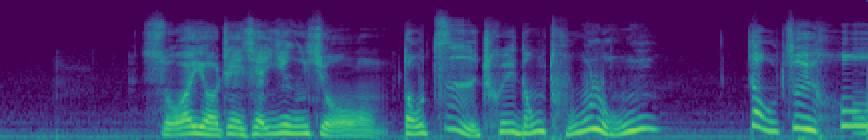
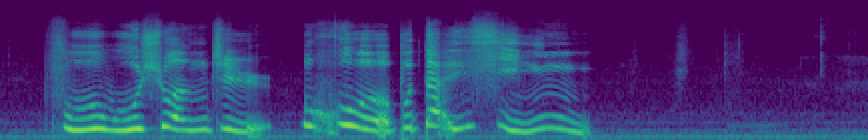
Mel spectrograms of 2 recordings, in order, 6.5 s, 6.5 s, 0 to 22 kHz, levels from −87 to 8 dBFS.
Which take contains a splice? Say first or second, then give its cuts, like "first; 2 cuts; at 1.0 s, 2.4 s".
first; 1 cut; at 1.0 s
